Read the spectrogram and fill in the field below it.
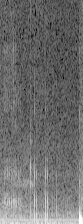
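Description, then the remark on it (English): A cat resting on a person's chest with its chin on a phone purrs in a low, steady rumble picked up by the phone's microphone, with a brief louder burst near the end. “If you're hearing that purring”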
